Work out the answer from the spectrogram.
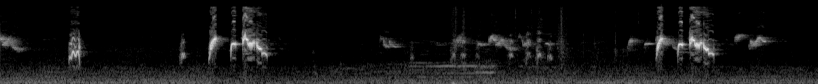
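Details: Red-whiskered bulbul in a cage showing its song phrases: scattered sharp notes, two loud clusters of bright fluty whistles, and soft chattering warbles in between.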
